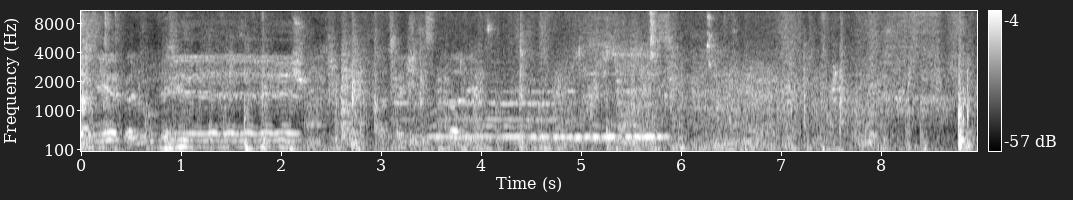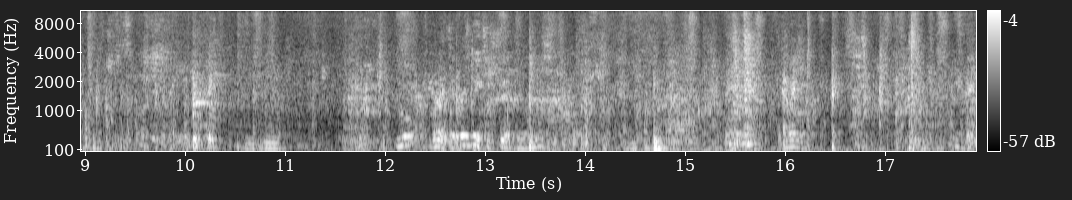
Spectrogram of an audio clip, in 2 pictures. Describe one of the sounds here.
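A metal pot clanks as it is carried.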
